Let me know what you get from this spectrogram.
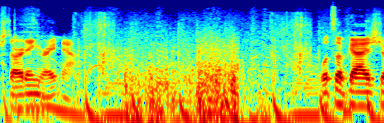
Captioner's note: thunder crackles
